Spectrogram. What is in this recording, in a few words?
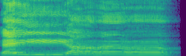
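voice, Foreigns; Sound & Vision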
